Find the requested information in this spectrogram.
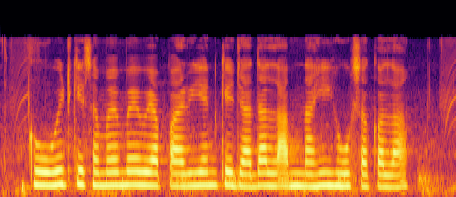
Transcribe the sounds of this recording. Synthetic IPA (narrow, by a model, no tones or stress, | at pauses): koːʋɪɖkesɐməjmẽʋjaːpaːɾijənked͡ʒjaːd̪ala̰ːbʱnəɦĩɦosəkəlaː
